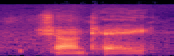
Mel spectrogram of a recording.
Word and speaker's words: Shantae: It's pronounced Sean? Oh, okay. Oh, Shanta, okay. Shantae. I guess that's, oh, T-A-A, Tay.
